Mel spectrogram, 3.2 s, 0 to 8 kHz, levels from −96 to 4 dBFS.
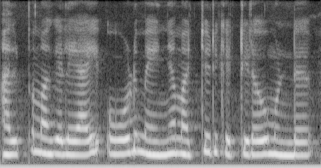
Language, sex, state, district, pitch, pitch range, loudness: Malayalam, female, Kerala, Kollam, 250 Hz, 245-265 Hz, -13 LUFS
